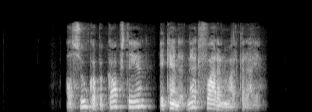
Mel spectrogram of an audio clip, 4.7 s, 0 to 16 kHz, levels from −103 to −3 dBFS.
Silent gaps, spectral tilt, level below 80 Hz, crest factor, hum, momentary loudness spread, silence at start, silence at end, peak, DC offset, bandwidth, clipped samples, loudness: none; -5.5 dB/octave; -60 dBFS; 20 dB; none; 13 LU; 1 s; 0.8 s; -2 dBFS; under 0.1%; 7.8 kHz; under 0.1%; -20 LUFS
